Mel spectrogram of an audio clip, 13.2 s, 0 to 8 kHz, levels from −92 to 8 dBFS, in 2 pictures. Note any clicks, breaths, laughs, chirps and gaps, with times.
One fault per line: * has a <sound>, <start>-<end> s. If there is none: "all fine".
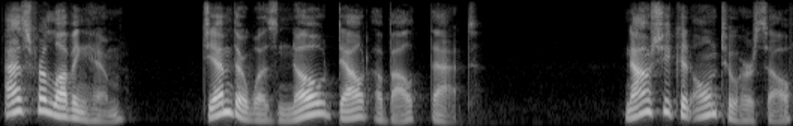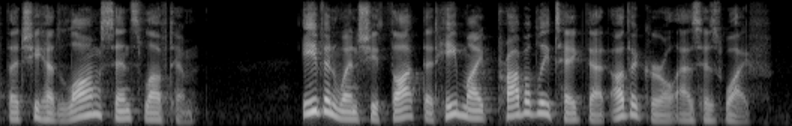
all fine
